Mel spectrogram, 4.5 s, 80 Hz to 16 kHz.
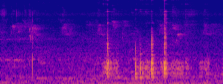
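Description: A quick run of sharp metallic clicks and clinks, about two to three and a half seconds in: a rusty steel gear from a Caterpillar 120B grader's control box being handled on concrete.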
